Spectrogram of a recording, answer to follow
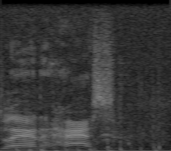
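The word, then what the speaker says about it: Lannahechee: But it's pronounced Lanahatchee.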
